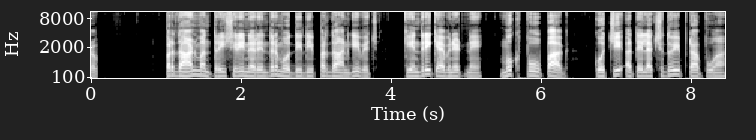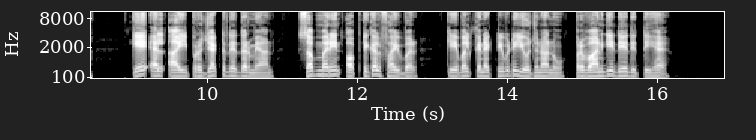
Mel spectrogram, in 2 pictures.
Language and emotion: Punjabi, neutral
